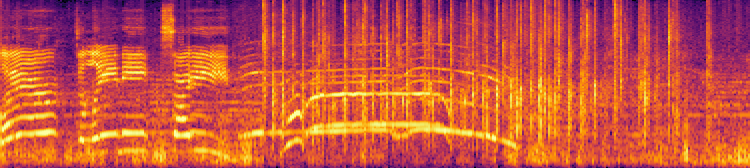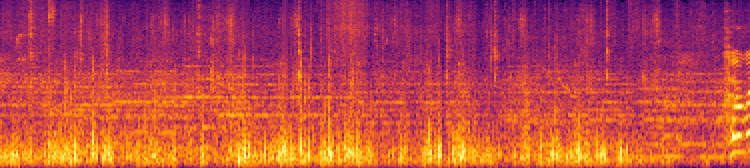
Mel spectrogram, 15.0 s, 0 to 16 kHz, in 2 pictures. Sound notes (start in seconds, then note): 6.1 audience applauds; 10.6 soft music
